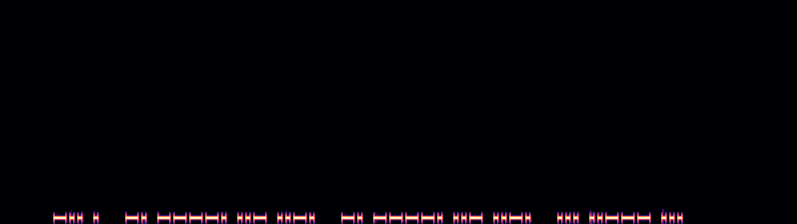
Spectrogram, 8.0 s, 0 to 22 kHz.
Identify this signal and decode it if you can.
Morse code, heard as a keyed tone, about 30 wpm, 660 Hz. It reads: DE N9UF N9UF S2S
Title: SOTA QSO Practice 30wpm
